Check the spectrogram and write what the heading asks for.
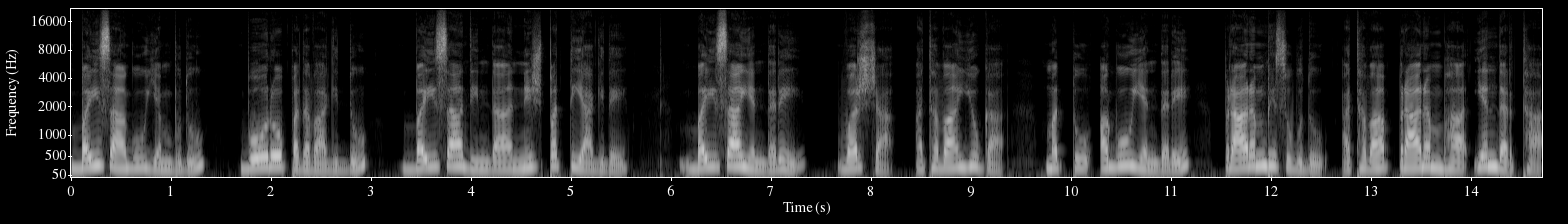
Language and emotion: Kannada, neutral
